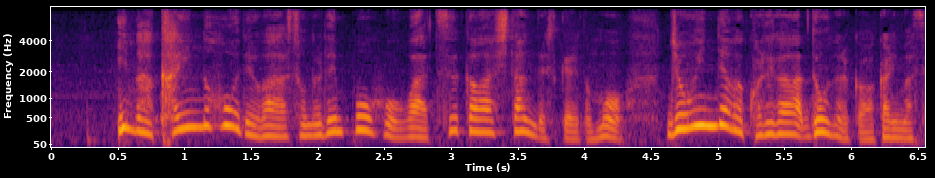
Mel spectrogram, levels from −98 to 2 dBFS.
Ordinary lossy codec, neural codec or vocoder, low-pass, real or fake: none; none; 7.2 kHz; real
